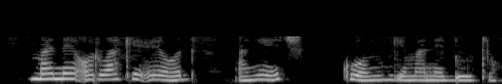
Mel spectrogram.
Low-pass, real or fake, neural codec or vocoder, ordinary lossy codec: 3.6 kHz; real; none; none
